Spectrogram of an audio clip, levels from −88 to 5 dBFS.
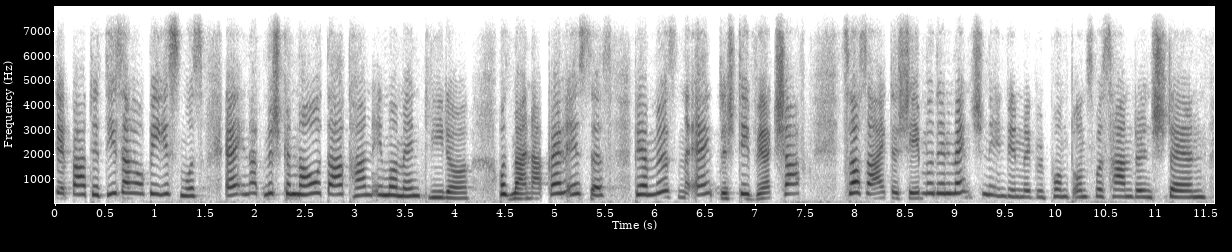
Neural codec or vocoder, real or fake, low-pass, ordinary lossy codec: codec, 16 kHz, 0.5 kbps, X-Codec, HuBERT features, trained on LibriSpeech; fake; 7.2 kHz; Opus, 16 kbps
